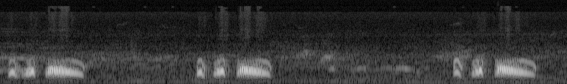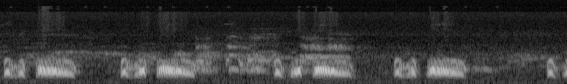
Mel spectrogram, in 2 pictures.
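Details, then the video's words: Spotted dove in 'thúc' cooing for training decoy birds: a long run of soft, low phrases, two short notes then a falling coo, repeated every second or so over a faint background. "tiếng cu gáy thúc sung dùng kích bổi tập mồi"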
